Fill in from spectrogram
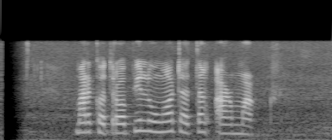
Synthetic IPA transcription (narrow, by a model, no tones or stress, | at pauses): marɡ̥ɔ̤t̪ɾɔb̥iluŋɔɖ̥ä̤t̪əŋarmak̚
